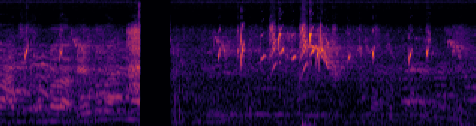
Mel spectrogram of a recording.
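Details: Song of a wild European goldfinch, a lively run of high tinkling notes and short buzzy phrases, broken by a brief silent cut, then resuming as a denser twittering cluster of bright chips.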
